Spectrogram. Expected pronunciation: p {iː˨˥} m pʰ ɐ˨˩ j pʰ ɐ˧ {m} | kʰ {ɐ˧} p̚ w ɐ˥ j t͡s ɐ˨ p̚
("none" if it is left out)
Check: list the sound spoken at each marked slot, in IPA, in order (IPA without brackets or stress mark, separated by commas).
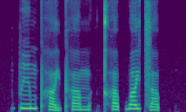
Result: iː˥, m, ɐ˨˥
